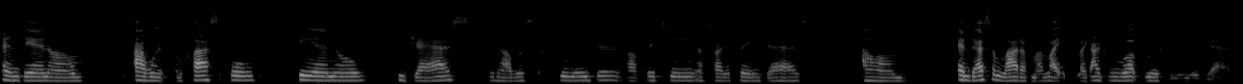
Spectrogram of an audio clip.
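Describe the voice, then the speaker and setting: Here a woman talks at a moderate pace. Her fairly low voice stays monotone, with flat intonation. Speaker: entrepreneur and musician. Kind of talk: interview. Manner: hesitant, many fillers.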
